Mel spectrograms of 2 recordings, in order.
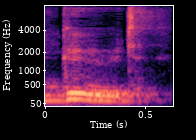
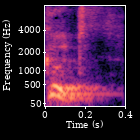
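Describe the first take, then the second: First: The vowel is drawn out long. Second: The vowel is kept short. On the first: The speaker calls it wrong. "it doesn't sound right if I say good" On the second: The speaker calls it right. "good is short"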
